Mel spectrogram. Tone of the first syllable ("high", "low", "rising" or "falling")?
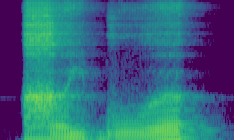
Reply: low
